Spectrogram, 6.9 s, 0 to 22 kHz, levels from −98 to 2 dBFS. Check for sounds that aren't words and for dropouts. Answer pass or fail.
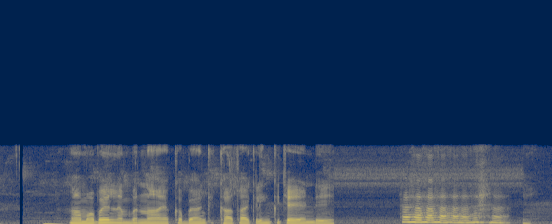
fail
